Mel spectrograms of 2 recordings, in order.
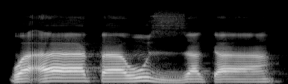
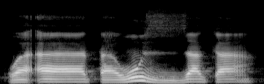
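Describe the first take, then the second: First: The waw is closed with no following vowel. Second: The waw carries a u vowel into the next word. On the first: "asalnya wawunya sukun" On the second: "Berubah menjadi"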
